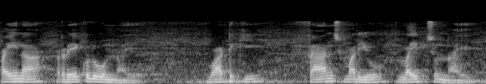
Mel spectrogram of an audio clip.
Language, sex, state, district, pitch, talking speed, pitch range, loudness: Telugu, male, Telangana, Mahabubabad, 120 Hz, 100 wpm, 115-125 Hz, -15 LUFS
